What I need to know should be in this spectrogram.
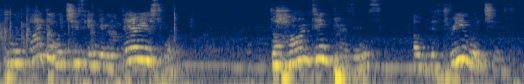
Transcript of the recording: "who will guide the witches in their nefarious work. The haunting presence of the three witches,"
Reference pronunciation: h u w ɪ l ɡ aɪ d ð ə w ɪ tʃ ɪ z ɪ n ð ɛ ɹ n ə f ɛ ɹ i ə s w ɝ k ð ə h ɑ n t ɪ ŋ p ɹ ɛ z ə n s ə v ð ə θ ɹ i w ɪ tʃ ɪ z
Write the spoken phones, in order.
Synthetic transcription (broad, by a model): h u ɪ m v aɪ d ð ə w ɪ tʃ ɪ z ɪ n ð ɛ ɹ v ɛ ɹ i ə s w ɝ k ð ə h ɑ n t ɪ ŋ p ɹ ɛ z ə n s ə v ð ə θ ɹ i w ɪ tʃ ɪ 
